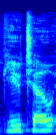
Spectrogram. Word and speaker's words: Butow: It's pronounced Butow. It's German. The little umlauts over the U are not happy or smiley faces.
